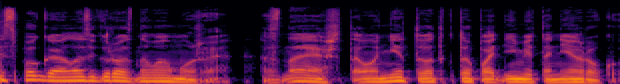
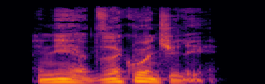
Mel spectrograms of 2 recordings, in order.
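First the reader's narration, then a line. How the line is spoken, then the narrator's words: Growled. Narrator (Russian): зарычал Тирадиэль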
